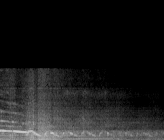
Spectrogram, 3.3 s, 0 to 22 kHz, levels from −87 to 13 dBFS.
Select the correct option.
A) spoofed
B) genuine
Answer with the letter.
A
